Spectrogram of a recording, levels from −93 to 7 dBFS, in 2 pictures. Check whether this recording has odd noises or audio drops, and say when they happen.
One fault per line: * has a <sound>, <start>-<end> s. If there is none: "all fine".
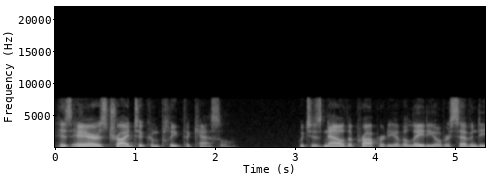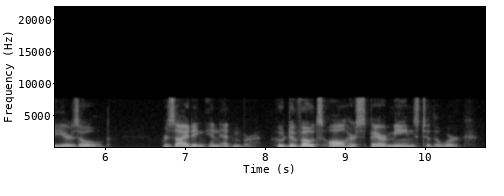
all fine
